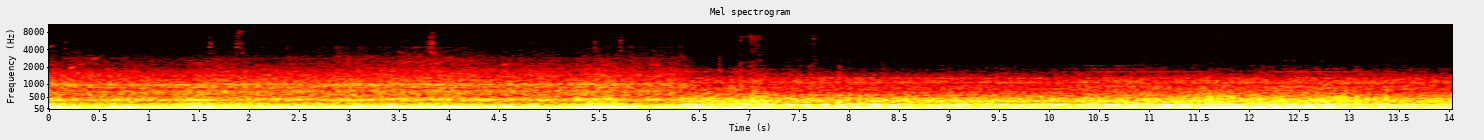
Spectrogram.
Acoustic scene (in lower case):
car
